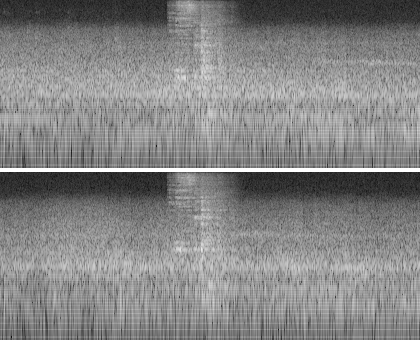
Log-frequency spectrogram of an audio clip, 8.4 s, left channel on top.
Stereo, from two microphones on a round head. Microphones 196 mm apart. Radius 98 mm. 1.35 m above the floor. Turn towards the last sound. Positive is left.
turn(degrees=-5)  # may be behind; listen again after turning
